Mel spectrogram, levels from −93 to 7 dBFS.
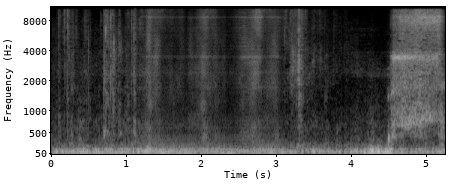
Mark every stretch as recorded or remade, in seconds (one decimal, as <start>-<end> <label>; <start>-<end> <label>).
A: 0.0-1.2 recorded; 1.2-3.1 remade; 3.1-5.3 recorded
